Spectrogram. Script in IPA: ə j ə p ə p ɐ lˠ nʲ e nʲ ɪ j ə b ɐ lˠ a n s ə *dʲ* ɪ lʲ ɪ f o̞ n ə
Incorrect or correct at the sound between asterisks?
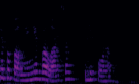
incorrect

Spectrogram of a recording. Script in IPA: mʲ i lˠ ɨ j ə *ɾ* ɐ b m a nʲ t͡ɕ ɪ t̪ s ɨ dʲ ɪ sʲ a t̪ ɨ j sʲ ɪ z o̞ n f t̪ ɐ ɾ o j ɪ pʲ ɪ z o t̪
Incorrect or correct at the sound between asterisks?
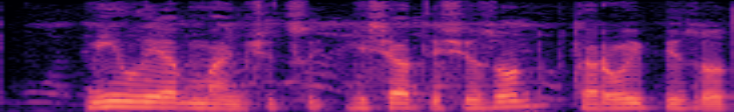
incorrect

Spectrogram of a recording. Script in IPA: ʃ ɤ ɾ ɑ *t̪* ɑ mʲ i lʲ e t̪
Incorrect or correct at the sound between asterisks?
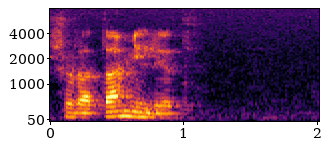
correct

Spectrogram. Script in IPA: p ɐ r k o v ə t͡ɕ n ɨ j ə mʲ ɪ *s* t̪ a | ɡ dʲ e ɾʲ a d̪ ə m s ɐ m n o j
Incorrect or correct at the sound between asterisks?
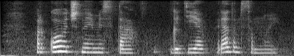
correct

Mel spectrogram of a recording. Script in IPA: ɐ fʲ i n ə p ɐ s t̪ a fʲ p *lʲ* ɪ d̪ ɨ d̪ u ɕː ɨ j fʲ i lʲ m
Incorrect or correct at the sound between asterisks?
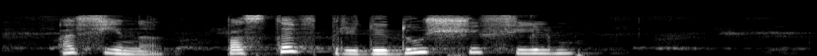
incorrect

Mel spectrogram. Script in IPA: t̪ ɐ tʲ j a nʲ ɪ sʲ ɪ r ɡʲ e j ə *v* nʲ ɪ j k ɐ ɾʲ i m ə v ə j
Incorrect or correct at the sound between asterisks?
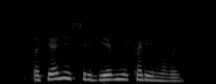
correct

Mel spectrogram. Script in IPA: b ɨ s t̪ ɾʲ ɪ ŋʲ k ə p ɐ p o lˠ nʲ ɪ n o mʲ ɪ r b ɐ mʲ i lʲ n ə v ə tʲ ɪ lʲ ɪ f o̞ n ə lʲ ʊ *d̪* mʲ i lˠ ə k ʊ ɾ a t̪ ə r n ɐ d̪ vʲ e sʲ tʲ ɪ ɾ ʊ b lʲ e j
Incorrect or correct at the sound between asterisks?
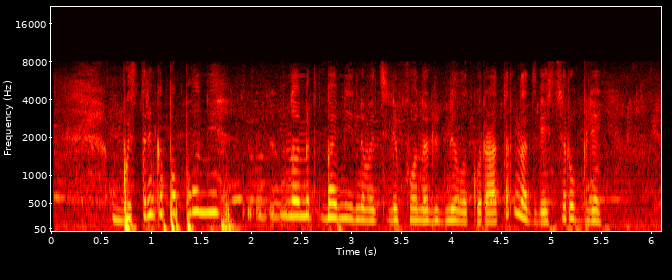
correct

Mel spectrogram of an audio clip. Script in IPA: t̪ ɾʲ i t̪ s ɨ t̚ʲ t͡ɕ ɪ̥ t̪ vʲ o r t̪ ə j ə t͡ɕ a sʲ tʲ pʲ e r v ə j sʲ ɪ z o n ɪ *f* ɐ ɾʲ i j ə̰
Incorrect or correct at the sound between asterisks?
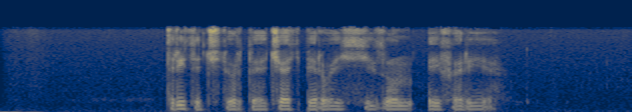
correct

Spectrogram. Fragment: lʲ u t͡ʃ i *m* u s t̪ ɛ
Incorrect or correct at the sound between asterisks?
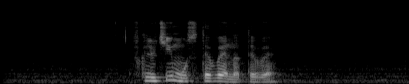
correct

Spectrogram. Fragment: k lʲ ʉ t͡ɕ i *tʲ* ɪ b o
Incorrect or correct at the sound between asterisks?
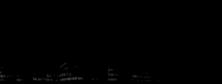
correct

